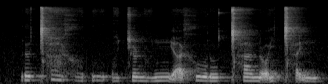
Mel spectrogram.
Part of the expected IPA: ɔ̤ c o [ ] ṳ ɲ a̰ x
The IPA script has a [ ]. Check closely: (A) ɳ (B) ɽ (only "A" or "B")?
A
